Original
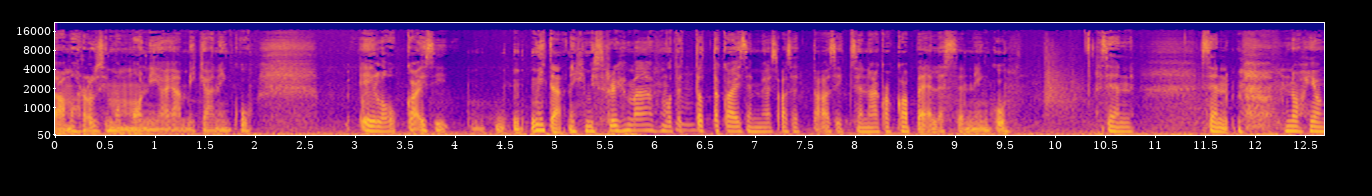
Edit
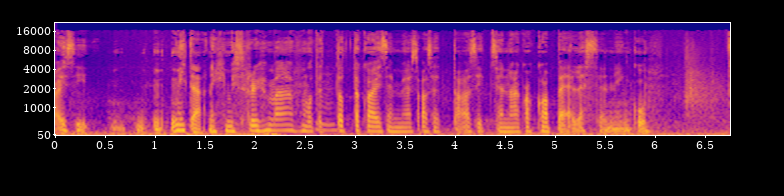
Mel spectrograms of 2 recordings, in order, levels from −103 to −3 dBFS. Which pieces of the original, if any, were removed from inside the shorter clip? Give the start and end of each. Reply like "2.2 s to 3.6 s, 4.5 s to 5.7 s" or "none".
none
